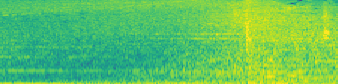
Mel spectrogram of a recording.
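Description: Cinematic transition in trailer-style theme music: the melody drops away under a sustained deep bass boom. About one and a half seconds in, a rising whoosh sweeps up into the next section.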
